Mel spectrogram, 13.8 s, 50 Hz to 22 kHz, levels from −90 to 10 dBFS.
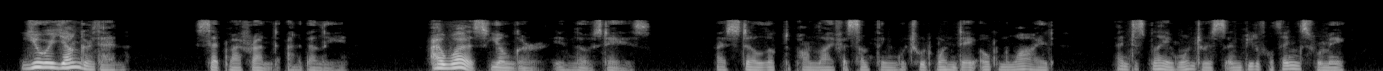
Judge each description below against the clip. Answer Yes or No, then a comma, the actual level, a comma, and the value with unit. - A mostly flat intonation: No, average, 4.0 semitones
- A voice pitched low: Yes, low, 110 Hz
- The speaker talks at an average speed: Yes, average, 160 wpm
